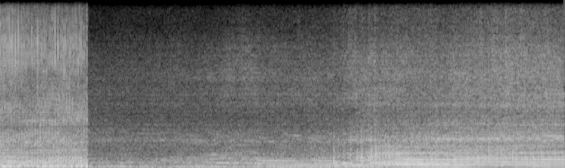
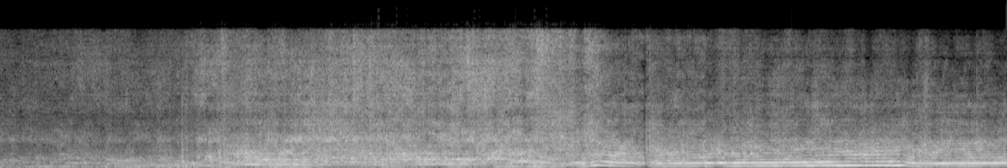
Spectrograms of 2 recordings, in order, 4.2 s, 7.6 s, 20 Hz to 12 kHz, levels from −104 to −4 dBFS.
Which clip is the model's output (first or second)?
second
